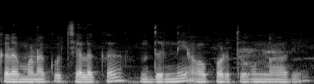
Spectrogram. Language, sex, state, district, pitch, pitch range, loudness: Telugu, male, Telangana, Mahabubabad, 120 Hz, 115-130 Hz, -18 LUFS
